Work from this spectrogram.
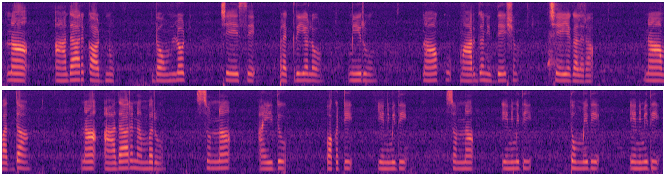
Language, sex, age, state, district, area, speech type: Telugu, female, 18-30, Andhra Pradesh, Eluru, rural, read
